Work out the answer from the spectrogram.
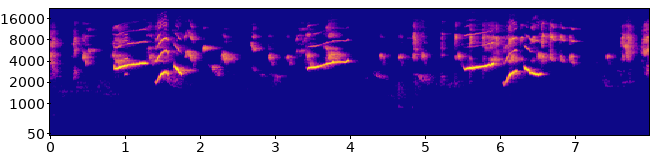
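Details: Oriental magpie-robin female calling a male, a much-sought lure: three rising whistle-and-swoop phrases about two seconds apart, surrounded by dense quick chirping and twittering.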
